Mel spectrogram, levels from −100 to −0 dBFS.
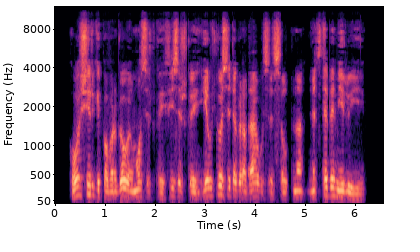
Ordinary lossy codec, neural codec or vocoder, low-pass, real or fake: AAC, 32 kbps; none; 10.8 kHz; real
